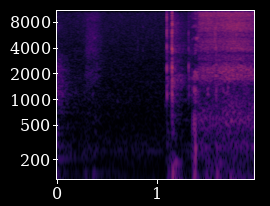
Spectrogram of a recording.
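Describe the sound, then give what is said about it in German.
A quiet stretch gives way to a few sharp computer keyboard key clicks in quick succession as someone plays a video game, followed by a steady hiss of background noise; no one speaks. “Ich liebe meine Tastatur.”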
